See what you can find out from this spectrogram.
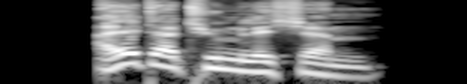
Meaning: strong dative masculine/neuter singular of altertümlich
- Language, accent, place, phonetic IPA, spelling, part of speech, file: German, Germany, Berlin, [ˈaltɐˌtyːmlɪçm̩], altertümlichem, adjective, De-altertümlichem.ogg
